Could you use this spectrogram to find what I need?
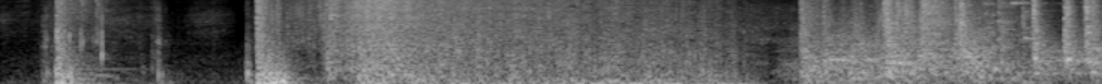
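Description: A large explosion roars and rumbles.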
